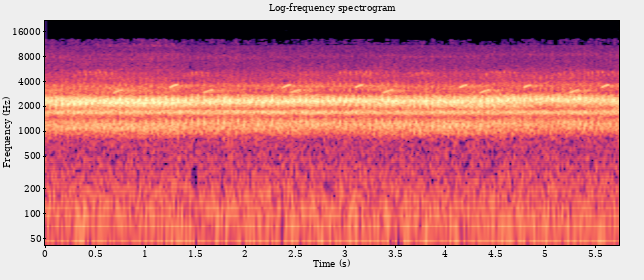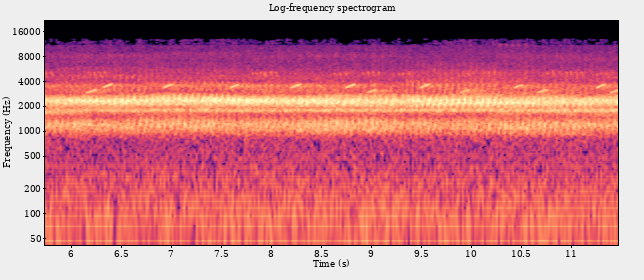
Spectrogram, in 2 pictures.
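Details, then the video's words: Frogs calling in a dense, continuous chorus: a steady high buzzing drone with scattered short, bright chirps rising above it throughout. "canto de Ranas"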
